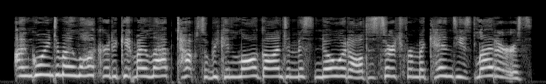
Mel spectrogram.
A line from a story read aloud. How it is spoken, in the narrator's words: I yelled over my shoulder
